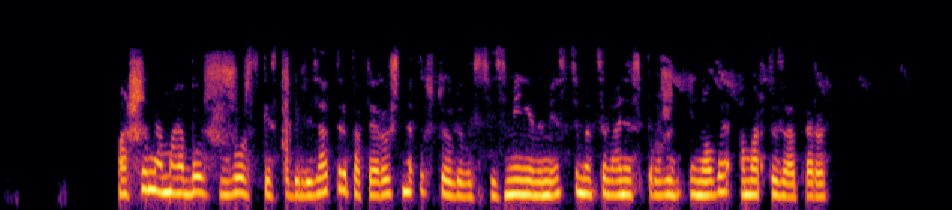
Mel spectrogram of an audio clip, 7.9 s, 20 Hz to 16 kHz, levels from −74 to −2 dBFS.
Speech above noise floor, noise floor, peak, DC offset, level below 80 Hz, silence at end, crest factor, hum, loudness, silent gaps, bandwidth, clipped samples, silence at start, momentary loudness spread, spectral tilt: 53 dB; -66 dBFS; 0 dBFS; under 0.1%; -56 dBFS; 1.05 s; 14 dB; none; -14 LUFS; none; 7.2 kHz; under 0.1%; 1 s; 7 LU; -6.5 dB/octave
